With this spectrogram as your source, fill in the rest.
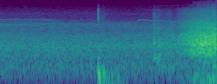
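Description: A ball is struck with a sharp thud.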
